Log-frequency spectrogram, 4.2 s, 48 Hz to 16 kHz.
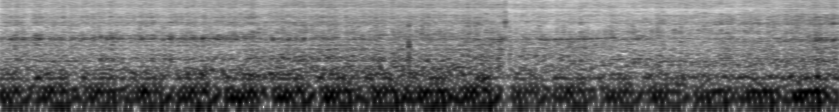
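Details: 1962 Land Rover Series 2A 2.25 petrol four-cylinder, first start after over ten years sitting: settles into a low, steady idle with a fairly even beat and no knocks; starts and idles healthy.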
